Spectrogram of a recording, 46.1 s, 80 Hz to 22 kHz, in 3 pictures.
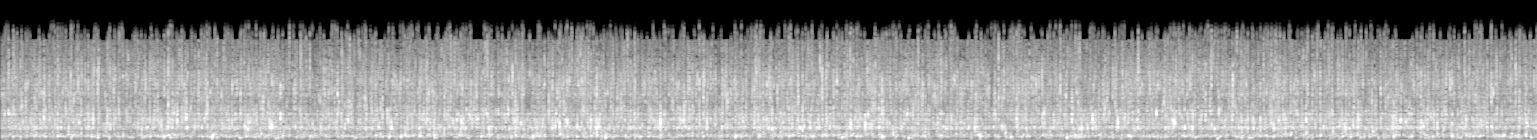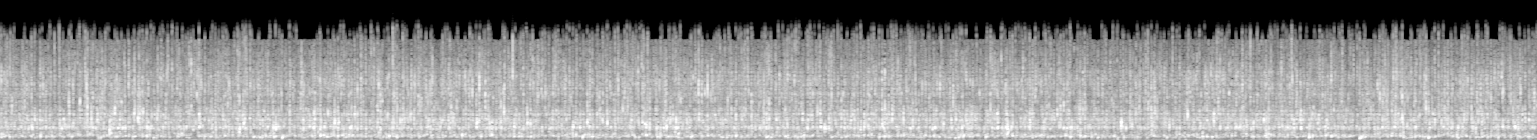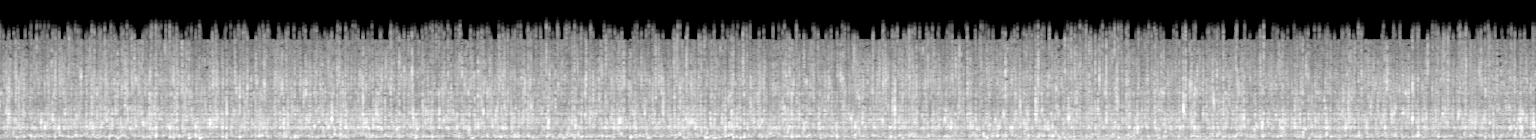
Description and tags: Rain water pours out of pipe.
Recorded: 14-06-2013.
XY-stereo, Tascam DR-40, deadcat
